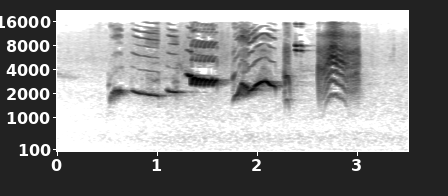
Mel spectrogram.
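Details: Common blackbird singing a varied phrase: low fluting whistled notes around a steady pitch, then a rising slurred whistle, ending in high squeaky twittering and a brief harsh flourish, against a quiet background.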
